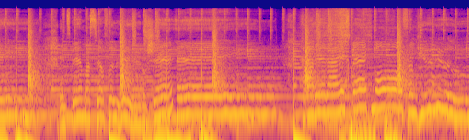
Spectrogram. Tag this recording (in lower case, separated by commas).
music, exciting music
